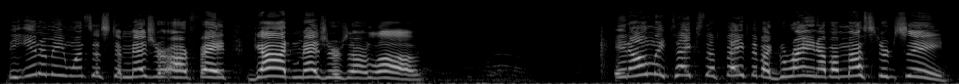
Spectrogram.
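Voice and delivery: forceful pulpit proclamation; emphatic preaching. Real, not acted. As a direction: preach it out to the whole room, stretching key words. Preacher drives the point home.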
